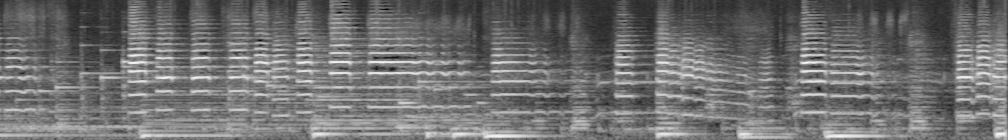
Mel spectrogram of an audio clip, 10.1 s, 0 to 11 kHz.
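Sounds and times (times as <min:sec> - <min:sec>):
plucked bass notes: 0:00.0 - 0:09.3
trumpet melody: 0:00.0 - 0:10.0.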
